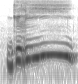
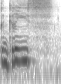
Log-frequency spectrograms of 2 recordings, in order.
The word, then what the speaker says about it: gris: qu'on ne prononce pas gris on peut pas dire gries c'est pour cela le s et en gris c'est une lettre muette on prononce pas le tapis le s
